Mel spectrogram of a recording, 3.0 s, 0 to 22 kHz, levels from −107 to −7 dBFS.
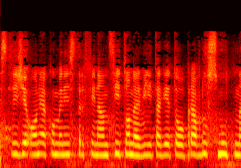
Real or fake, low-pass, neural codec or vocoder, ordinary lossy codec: fake; 14.4 kHz; autoencoder, 48 kHz, 32 numbers a frame, DAC-VAE, trained on Japanese speech; MP3, 48 kbps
